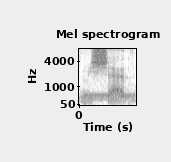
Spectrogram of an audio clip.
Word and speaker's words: Michel: it's Michel, it's a French psychologist, and I always have thought of him as a she because it's spelled like Michelle in English.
